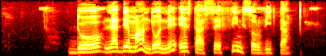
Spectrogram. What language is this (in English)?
Esperanto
